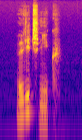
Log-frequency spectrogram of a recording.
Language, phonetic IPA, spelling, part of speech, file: Polish, [ˈlʲit͡ʃʲɲik], licznik, noun, Pl-licznik.ogg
